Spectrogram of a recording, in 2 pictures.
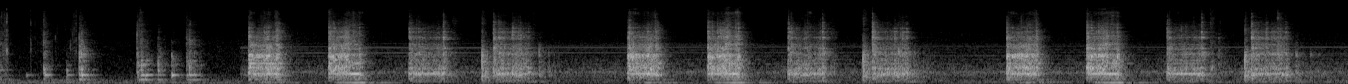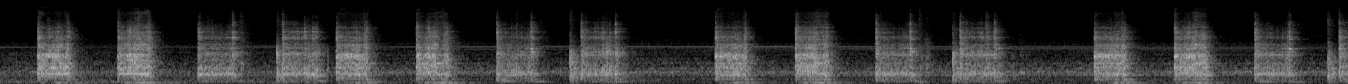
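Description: Two stepper motors turning the plastic diaphragms of a 3D-printed shuttlecock dispenser open and shut in turn. Each move is a short grinding whir with a whine in it, and the moves repeat a little more than once a second.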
